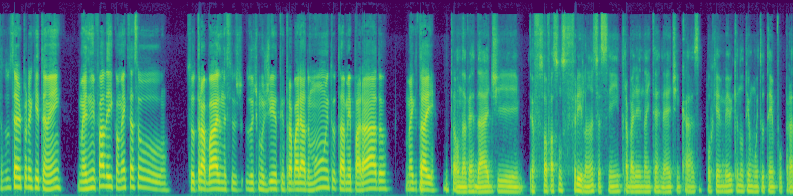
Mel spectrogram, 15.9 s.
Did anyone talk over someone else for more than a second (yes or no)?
no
